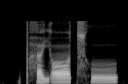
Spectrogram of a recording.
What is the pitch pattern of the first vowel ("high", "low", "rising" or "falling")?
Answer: low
